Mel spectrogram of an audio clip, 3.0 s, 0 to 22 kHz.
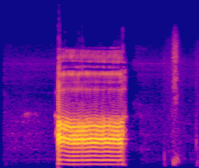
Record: {"exhalation_length": "3.0 s", "exhalation_amplitude": 32768, "exhalation_signal_mean_std_ratio": 0.49, "survey_phase": "beta (2021-08-13 to 2022-03-07)", "age": "45-64", "gender": "Male", "wearing_mask": "No", "symptom_cough_any": true, "symptom_runny_or_blocked_nose": true, "symptom_sore_throat": true, "symptom_abdominal_pain": true, "symptom_fatigue": true, "symptom_headache": true, "symptom_onset": "3 days", "smoker_status": "Never smoked", "respiratory_condition_asthma": false, "respiratory_condition_other": false, "recruitment_source": "Test and Trace", "submission_delay": "2 days", "covid_test_result": "Positive", "covid_test_method": "RT-qPCR", "covid_ct_value": 11.9, "covid_ct_gene": "N gene", "covid_ct_mean": 12.4, "covid_viral_load": "85000000 copies/ml", "covid_viral_load_category": "High viral load (>1M copies/ml)"}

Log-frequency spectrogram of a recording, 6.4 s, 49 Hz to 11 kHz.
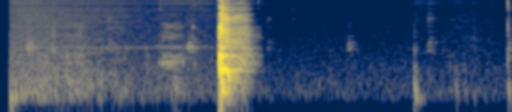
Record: {"cough_length": "6.4 s", "cough_amplitude": 32767, "cough_signal_mean_std_ratio": 0.14, "survey_phase": "beta (2021-08-13 to 2022-03-07)", "age": "65+", "gender": "Female", "wearing_mask": "No", "symptom_none": true, "smoker_status": "Ex-smoker", "respiratory_condition_asthma": false, "respiratory_condition_other": false, "recruitment_source": "REACT", "submission_delay": "2 days", "covid_test_result": "Negative", "covid_test_method": "RT-qPCR", "influenza_a_test_result": "Negative", "influenza_b_test_result": "Negative"}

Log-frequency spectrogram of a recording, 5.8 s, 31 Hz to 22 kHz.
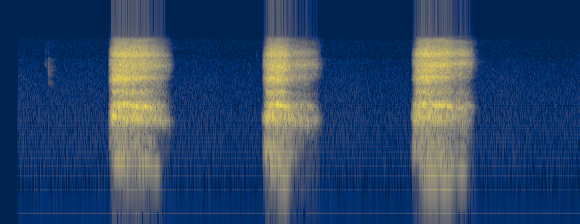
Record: {"exhalation_length": "5.8 s", "exhalation_amplitude": 24691, "exhalation_signal_mean_std_ratio": 0.39, "survey_phase": "beta (2021-08-13 to 2022-03-07)", "age": "45-64", "gender": "Female", "wearing_mask": "No", "symptom_none": true, "smoker_status": "Never smoked", "respiratory_condition_asthma": false, "respiratory_condition_other": false, "recruitment_source": "REACT", "submission_delay": "1 day", "covid_test_result": "Negative", "covid_test_method": "RT-qPCR", "influenza_a_test_result": "Negative", "influenza_b_test_result": "Negative"}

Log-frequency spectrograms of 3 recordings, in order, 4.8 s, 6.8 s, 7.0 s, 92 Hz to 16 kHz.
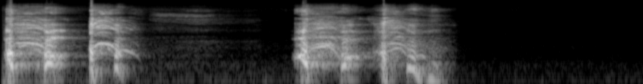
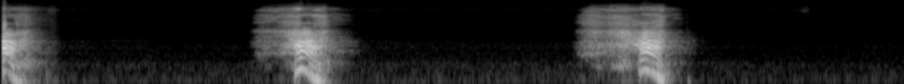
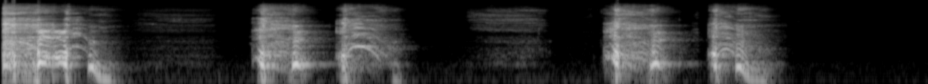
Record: {"cough_length": "4.8 s", "cough_amplitude": 26028, "cough_signal_mean_std_ratio": 0.39, "exhalation_length": "6.8 s", "exhalation_amplitude": 26028, "exhalation_signal_mean_std_ratio": 0.26, "three_cough_length": "7.0 s", "three_cough_amplitude": 26028, "three_cough_signal_mean_std_ratio": 0.39, "survey_phase": "beta (2021-08-13 to 2022-03-07)", "age": "45-64", "gender": "Male", "wearing_mask": "No", "symptom_cough_any": true, "symptom_runny_or_blocked_nose": true, "symptom_sore_throat": true, "symptom_onset": "4 days", "smoker_status": "Ex-smoker", "respiratory_condition_asthma": false, "respiratory_condition_other": false, "recruitment_source": "REACT", "submission_delay": "1 day", "covid_test_result": "Negative", "covid_test_method": "RT-qPCR"}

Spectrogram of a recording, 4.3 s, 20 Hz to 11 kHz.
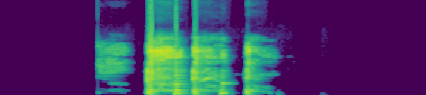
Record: {"three_cough_length": "4.3 s", "three_cough_amplitude": 29441, "three_cough_signal_mean_std_ratio": 0.3, "survey_phase": "alpha (2021-03-01 to 2021-08-12)", "age": "45-64", "gender": "Female", "wearing_mask": "No", "symptom_none": true, "smoker_status": "Never smoked", "respiratory_condition_asthma": false, "respiratory_condition_other": false, "recruitment_source": "REACT", "submission_delay": "2 days", "covid_test_result": "Negative", "covid_test_method": "RT-qPCR"}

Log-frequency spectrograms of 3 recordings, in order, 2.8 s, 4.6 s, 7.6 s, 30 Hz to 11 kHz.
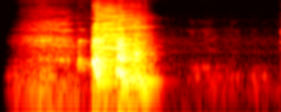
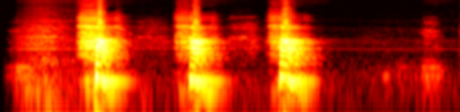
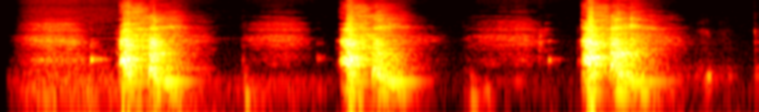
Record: {"cough_length": "2.8 s", "cough_amplitude": 32768, "cough_signal_mean_std_ratio": 0.35, "exhalation_length": "4.6 s", "exhalation_amplitude": 32768, "exhalation_signal_mean_std_ratio": 0.34, "three_cough_length": "7.6 s", "three_cough_amplitude": 32768, "three_cough_signal_mean_std_ratio": 0.35, "survey_phase": "beta (2021-08-13 to 2022-03-07)", "age": "45-64", "gender": "Male", "wearing_mask": "No", "symptom_none": true, "smoker_status": "Never smoked", "respiratory_condition_asthma": false, "respiratory_condition_other": false, "recruitment_source": "REACT", "submission_delay": "3 days", "covid_test_result": "Negative", "covid_test_method": "RT-qPCR", "influenza_a_test_result": "Negative", "influenza_b_test_result": "Negative"}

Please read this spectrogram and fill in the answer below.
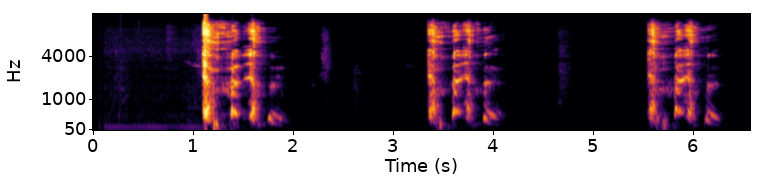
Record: {"three_cough_length": "6.6 s", "three_cough_amplitude": 32768, "three_cough_signal_mean_std_ratio": 0.29, "survey_phase": "beta (2021-08-13 to 2022-03-07)", "age": "18-44", "gender": "Female", "wearing_mask": "No", "symptom_runny_or_blocked_nose": true, "symptom_fatigue": true, "smoker_status": "Ex-smoker", "respiratory_condition_asthma": false, "respiratory_condition_other": false, "recruitment_source": "REACT", "submission_delay": "1 day", "covid_test_result": "Negative", "covid_test_method": "RT-qPCR", "influenza_a_test_result": "Negative", "influenza_b_test_result": "Negative"}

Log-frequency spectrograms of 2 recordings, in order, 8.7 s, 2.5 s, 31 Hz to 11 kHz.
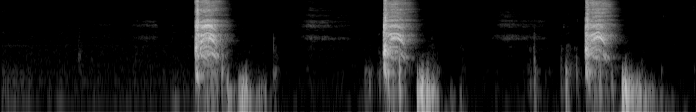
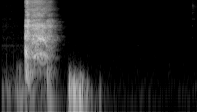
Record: {"three_cough_length": "8.7 s", "three_cough_amplitude": 32768, "three_cough_signal_mean_std_ratio": 0.26, "cough_length": "2.5 s", "cough_amplitude": 32768, "cough_signal_mean_std_ratio": 0.3, "survey_phase": "beta (2021-08-13 to 2022-03-07)", "age": "45-64", "gender": "Male", "wearing_mask": "No", "symptom_none": true, "smoker_status": "Ex-smoker", "respiratory_condition_asthma": false, "respiratory_condition_other": false, "recruitment_source": "REACT", "submission_delay": "7 days", "covid_test_result": "Negative", "covid_test_method": "RT-qPCR"}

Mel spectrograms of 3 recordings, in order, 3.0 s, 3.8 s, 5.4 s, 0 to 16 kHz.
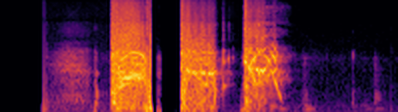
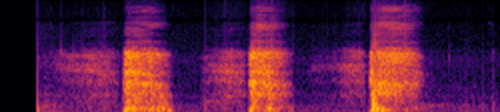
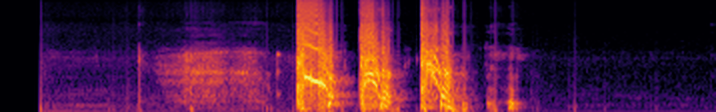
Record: {"cough_length": "3.0 s", "cough_amplitude": 32768, "cough_signal_mean_std_ratio": 0.51, "exhalation_length": "3.8 s", "exhalation_amplitude": 32373, "exhalation_signal_mean_std_ratio": 0.44, "three_cough_length": "5.4 s", "three_cough_amplitude": 32768, "three_cough_signal_mean_std_ratio": 0.39, "survey_phase": "beta (2021-08-13 to 2022-03-07)", "age": "65+", "gender": "Female", "wearing_mask": "No", "symptom_runny_or_blocked_nose": true, "symptom_fatigue": true, "symptom_onset": "2 days", "smoker_status": "Never smoked", "respiratory_condition_asthma": false, "respiratory_condition_other": false, "recruitment_source": "REACT", "submission_delay": "2 days", "covid_test_result": "Negative", "covid_test_method": "RT-qPCR", "influenza_a_test_result": "Negative", "influenza_b_test_result": "Negative"}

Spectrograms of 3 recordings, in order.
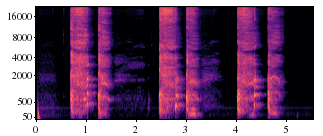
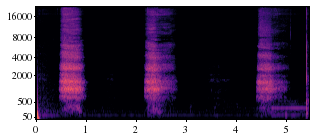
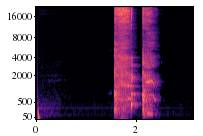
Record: {"three_cough_length": "5.5 s", "three_cough_amplitude": 32768, "three_cough_signal_mean_std_ratio": 0.46, "exhalation_length": "5.5 s", "exhalation_amplitude": 10657, "exhalation_signal_mean_std_ratio": 0.37, "cough_length": "3.2 s", "cough_amplitude": 32768, "cough_signal_mean_std_ratio": 0.36, "survey_phase": "beta (2021-08-13 to 2022-03-07)", "age": "18-44", "gender": "Female", "wearing_mask": "No", "symptom_none": true, "smoker_status": "Never smoked", "respiratory_condition_asthma": false, "respiratory_condition_other": false, "recruitment_source": "REACT", "submission_delay": "7 days", "covid_test_result": "Negative", "covid_test_method": "RT-qPCR", "influenza_a_test_result": "Negative", "influenza_b_test_result": "Negative"}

